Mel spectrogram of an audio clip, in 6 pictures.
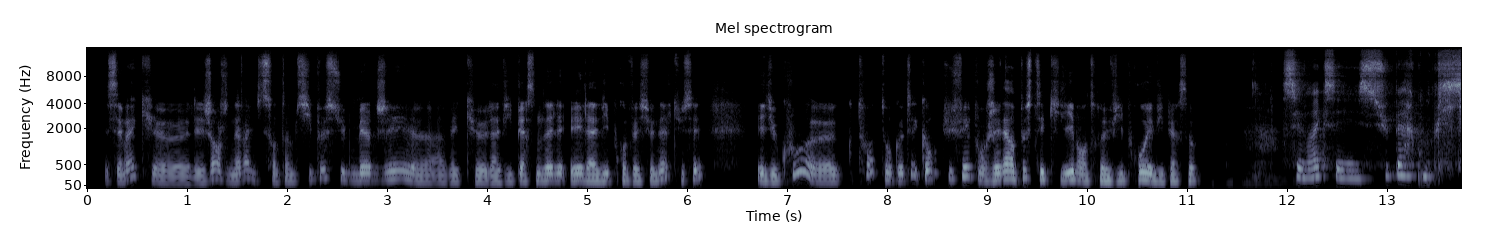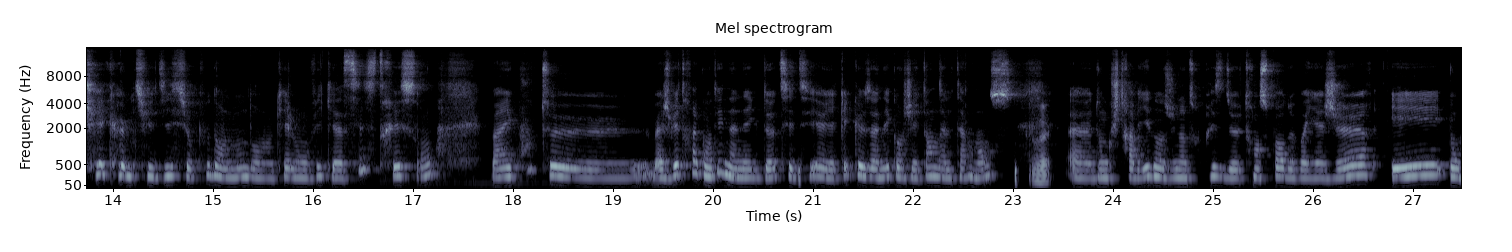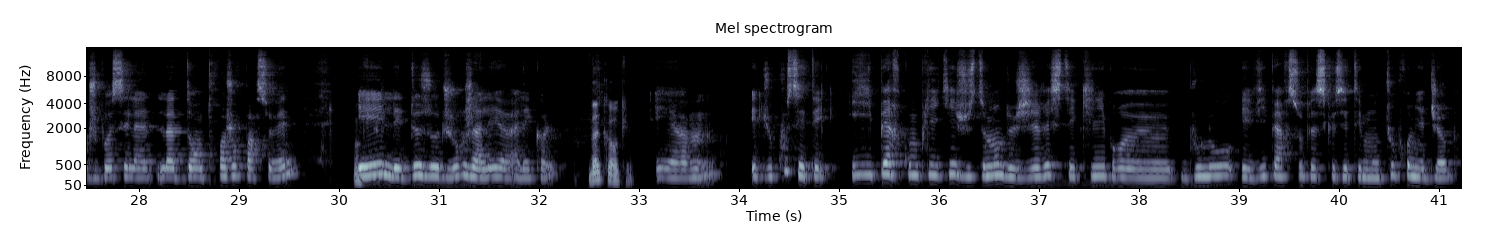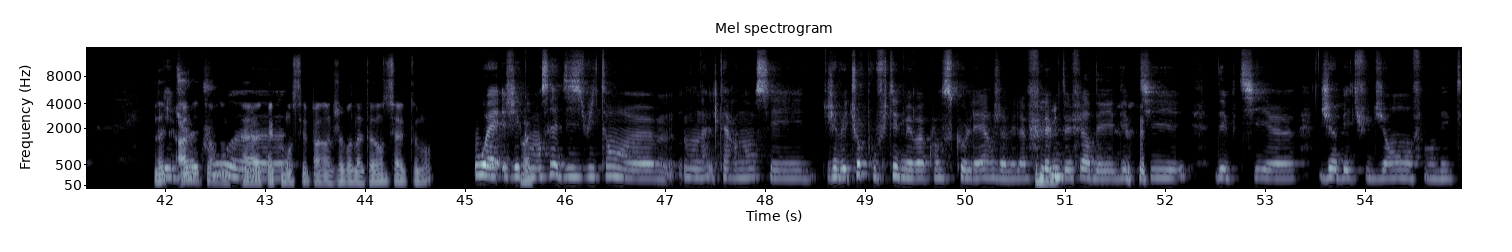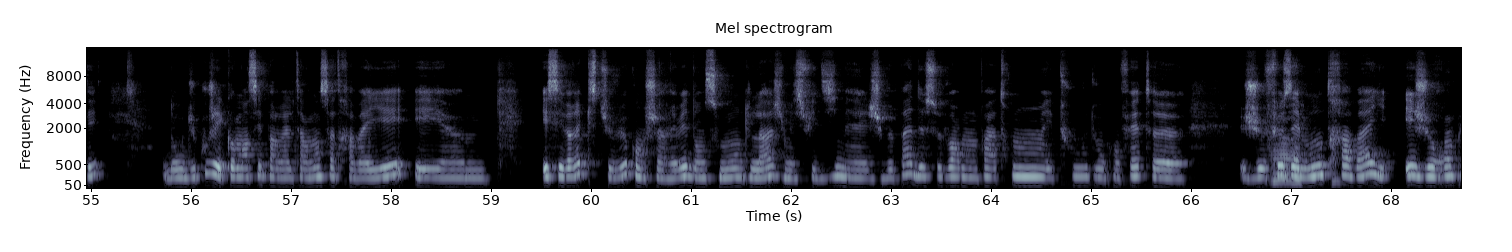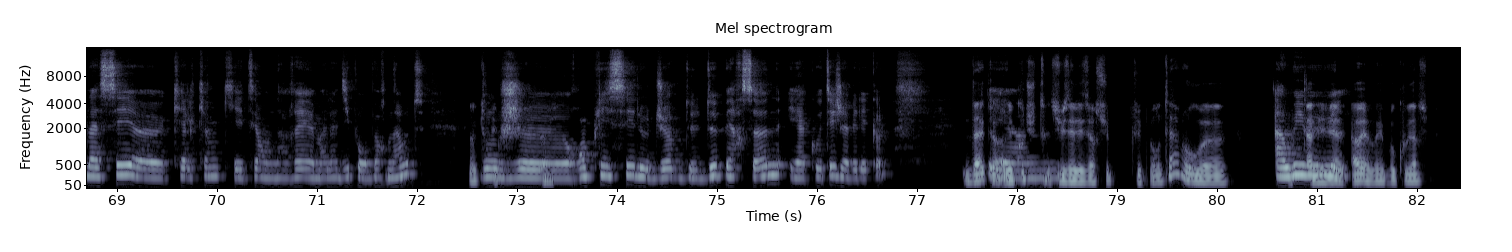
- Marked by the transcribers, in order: tapping; laughing while speaking: "compliqué comme tu dis"; stressed: "assez"; stressed: "hyper"; chuckle
- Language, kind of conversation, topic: French, podcast, Comment gères-tu au quotidien l’équilibre entre ton travail et ta vie personnelle ?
